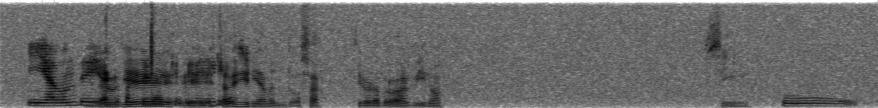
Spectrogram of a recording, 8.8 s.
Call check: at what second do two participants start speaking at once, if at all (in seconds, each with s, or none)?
0.8 s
